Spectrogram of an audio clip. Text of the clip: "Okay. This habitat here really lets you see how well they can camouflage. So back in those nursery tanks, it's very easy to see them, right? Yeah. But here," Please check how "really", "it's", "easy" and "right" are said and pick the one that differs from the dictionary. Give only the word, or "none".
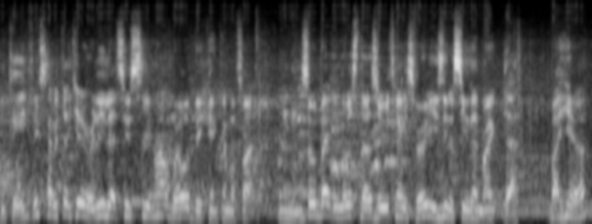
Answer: none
